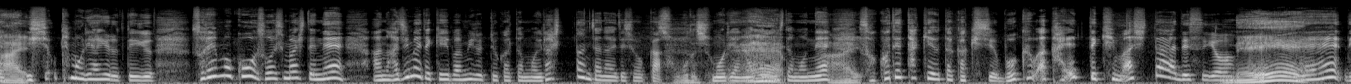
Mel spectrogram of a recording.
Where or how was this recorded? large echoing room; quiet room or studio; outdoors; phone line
quiet room or studio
